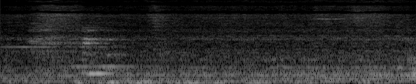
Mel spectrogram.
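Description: Steady low rumble with hiss, played through a television's speakers, with a slightly louder moment about a quarter of the way in.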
